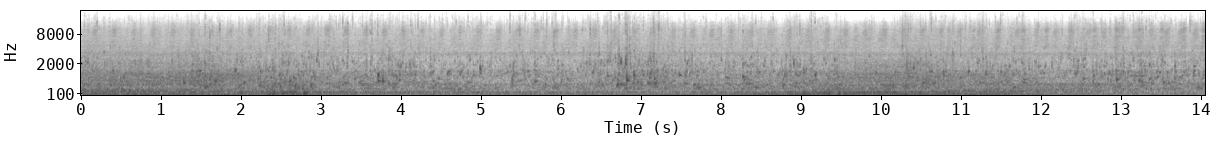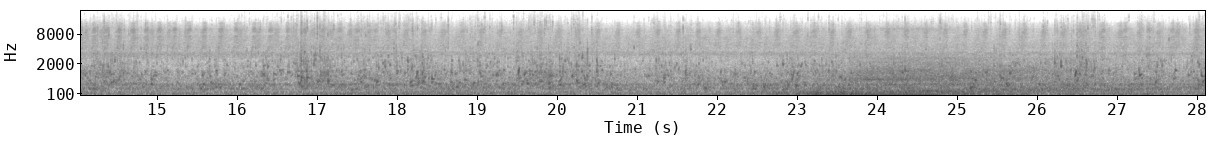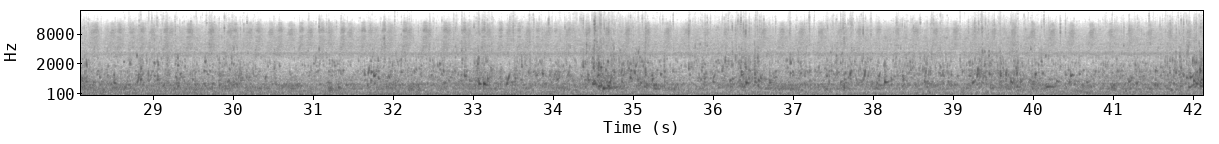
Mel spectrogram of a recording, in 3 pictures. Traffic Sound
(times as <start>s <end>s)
0.0s 5.3s, 5.9s 13.1s, 21.9s 28.1s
